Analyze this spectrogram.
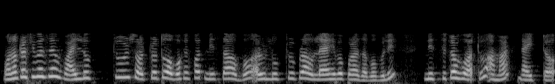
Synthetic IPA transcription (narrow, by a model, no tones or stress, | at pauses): mɔnɔtɹakʰibɔzɛwajlːuk̚tʊɹsɔtɹɔtʊɔbɔxexɔt̚misaɦɔbɔa̰ɹuluk̚tʊɹpɔɹaulajaɦibɔpɔɹazabɔbuli | nisitɔɦʊwatʊamaɹdaitːɔ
